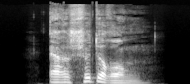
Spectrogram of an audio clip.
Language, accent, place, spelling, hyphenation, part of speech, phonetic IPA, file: German, Germany, Berlin, Erschütterung, Er‧schüt‧te‧rung, noun, [ɛɐ̯ˈʃʏtəʁʊŋ], De-Erschütterung.ogg
- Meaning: 1. concussion 2. vibration 3. shock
